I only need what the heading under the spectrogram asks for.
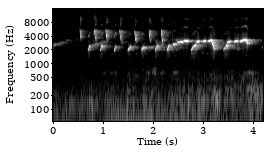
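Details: White-rumped shama song for getting a silent bird to sing: rapid repeated two-part chip notes, about two per half second, accelerating into a continuous rich whistled warble.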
